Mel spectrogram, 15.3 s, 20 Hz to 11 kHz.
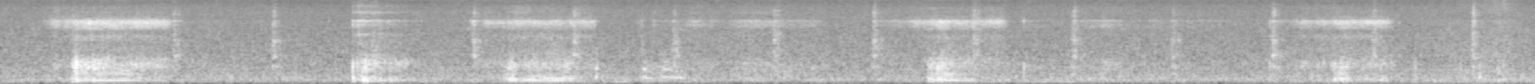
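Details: Loud, rattling snore-like stertor with each breath, about 15 breaths a minute, from a wide-awake pet pug on a lazy Sunday.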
